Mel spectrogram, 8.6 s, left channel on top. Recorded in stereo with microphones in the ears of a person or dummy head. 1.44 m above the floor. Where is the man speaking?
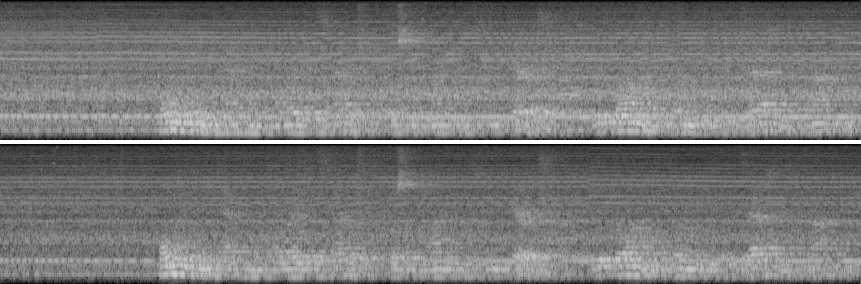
40° right (ahead or behind), 1.1 m; by 8.5 s 5° right (ahead or behind), 4.5 m.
